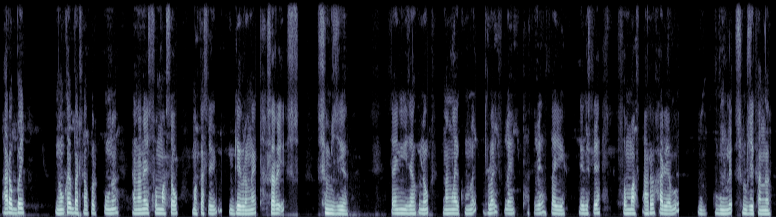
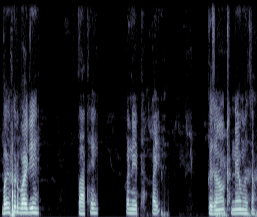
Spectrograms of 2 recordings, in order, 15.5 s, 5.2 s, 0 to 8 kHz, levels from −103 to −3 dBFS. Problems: constant background noise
